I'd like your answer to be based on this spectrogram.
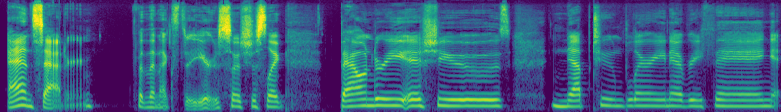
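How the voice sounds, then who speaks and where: A woman's voice: mid-range voice, no room sound, clean studio sound. A woman co-hosting a casual podcast, reading tarot card meanings aloud and chatting, often laughing, over a remote call. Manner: laughs often, reads aloud then chats. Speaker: podcast co-host. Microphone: remote call recording.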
